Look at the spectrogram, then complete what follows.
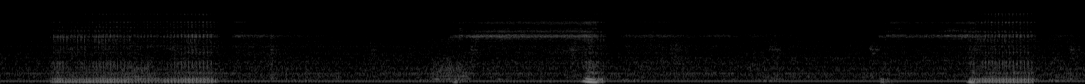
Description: This is my dog Rocky snoring. He snores loud enough that it is hard to hear the tv.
